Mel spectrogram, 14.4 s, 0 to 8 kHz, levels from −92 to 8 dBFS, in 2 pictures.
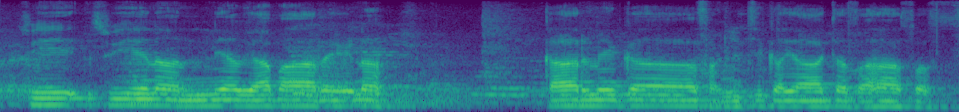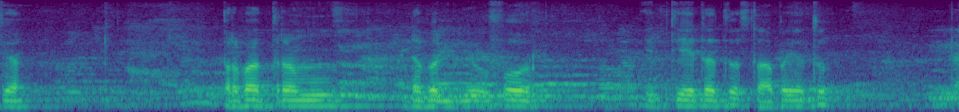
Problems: background sounds at intervals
